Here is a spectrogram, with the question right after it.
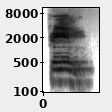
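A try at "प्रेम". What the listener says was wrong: Prema. Prem nasti. Prema. Prema. That's the difference. When you are pronouncing in Hindi, you will pronounce this as Prem. Prem. In Sanskritam, if it has to become Prem, what has to happen? What will be here? There will be a halanta. There will be a halanta. Then it is Prem.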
